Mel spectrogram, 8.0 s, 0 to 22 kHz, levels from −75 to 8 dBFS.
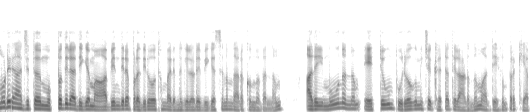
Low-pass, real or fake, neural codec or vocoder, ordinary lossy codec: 7.2 kHz; fake; codec, 16 kHz, 0.9 kbps, LongCat-Audio-Codec; none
